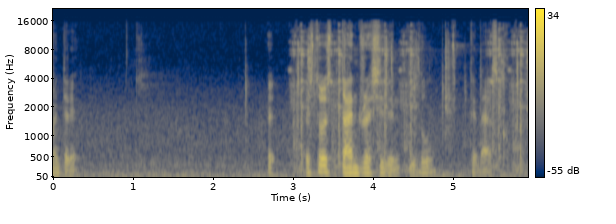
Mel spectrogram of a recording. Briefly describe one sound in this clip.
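Metal combination lock dials click as they turn.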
